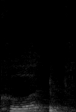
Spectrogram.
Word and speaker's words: could: We've got could. If I sound it out regular, it'll be k, as you can tell, that OU, it's not going to say it's going to cut, could.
